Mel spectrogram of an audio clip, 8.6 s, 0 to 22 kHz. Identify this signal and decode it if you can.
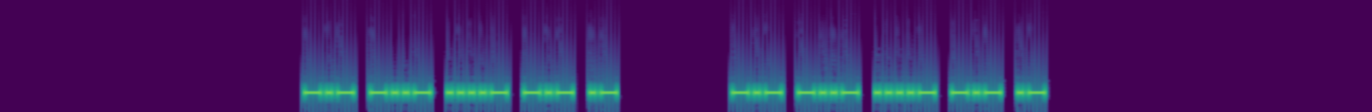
Morse code, heard as a keyed tone, about 34 wpm, 700 Hz. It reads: KX4KA KX4KA
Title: USA Call Signs - 5 Characters - Repeated 2x - 35wpm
